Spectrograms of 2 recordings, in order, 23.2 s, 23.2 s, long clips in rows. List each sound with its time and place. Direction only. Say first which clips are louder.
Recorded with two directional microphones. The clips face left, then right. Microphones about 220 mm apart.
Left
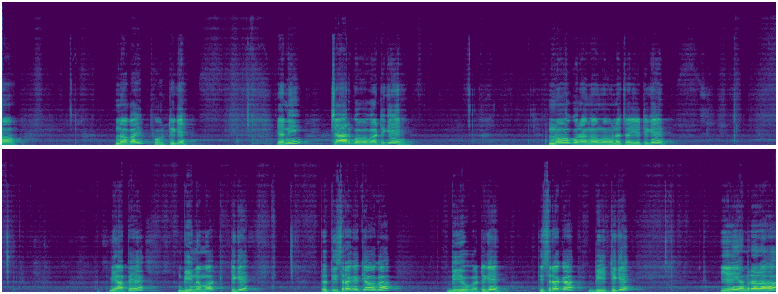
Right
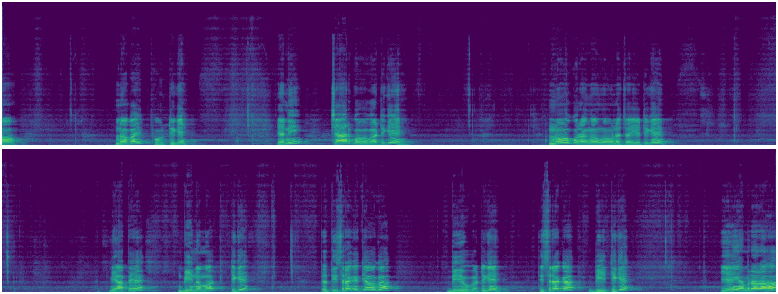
1.7 s a man's voice: left 4 dB; 35° left (ahead or behind)
8.2 s a man's voice: left 5 dB; 30° left (ahead or behind)
13.2 s a man's voice: left 4 dB; 40° left (ahead or behind)
16.4 s a man's voice: left 5 dB; 35° left (ahead or behind)
22.4 s speech: left 5 dB; 30° left (ahead or behind)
